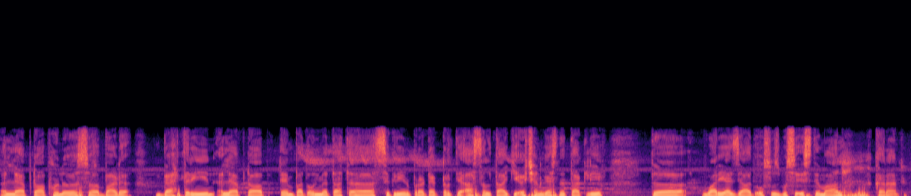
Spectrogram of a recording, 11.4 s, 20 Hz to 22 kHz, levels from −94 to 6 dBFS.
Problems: constant background noise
